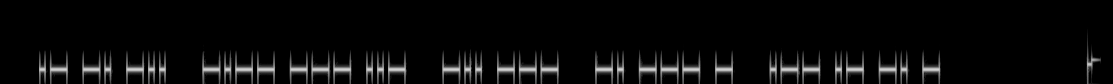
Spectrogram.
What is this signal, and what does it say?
Morse code, heard as a keyed tone, about 22 wpm, 700 Hz. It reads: AND YOU DO NOT WANT
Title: Sets of 5 Words Encore2 22wpm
